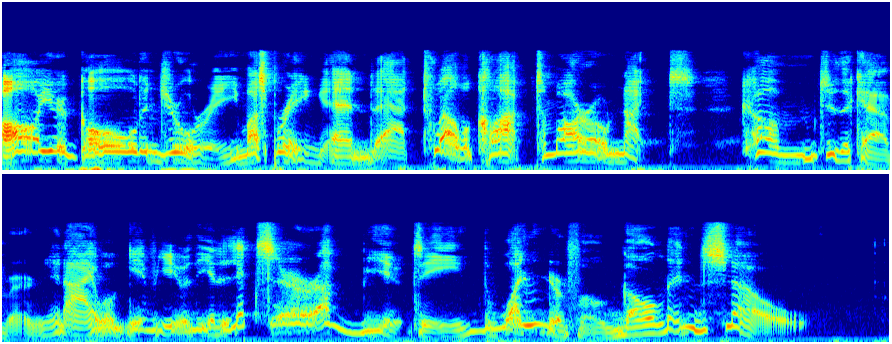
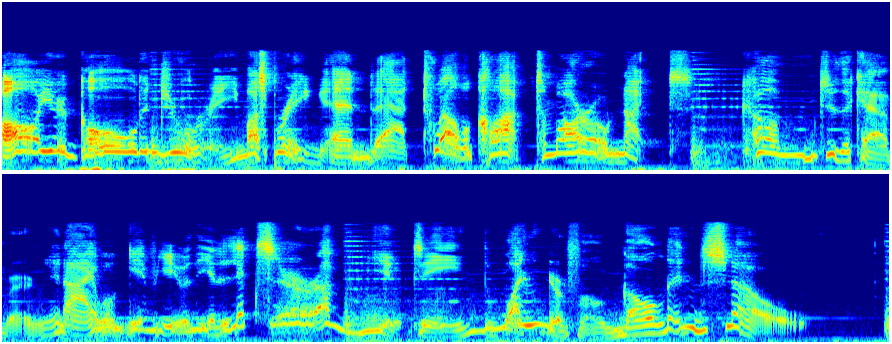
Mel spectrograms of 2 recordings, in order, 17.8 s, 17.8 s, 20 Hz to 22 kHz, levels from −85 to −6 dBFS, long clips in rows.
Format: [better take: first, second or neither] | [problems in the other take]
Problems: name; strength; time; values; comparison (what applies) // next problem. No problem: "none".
first | noise reduction (neural separator model SepFormer DNS4)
